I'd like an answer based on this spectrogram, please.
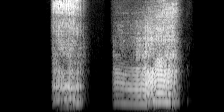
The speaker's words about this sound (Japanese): おなら出ちゃうんだから。あー、出る出る出る出る出る。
